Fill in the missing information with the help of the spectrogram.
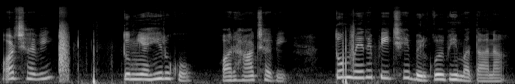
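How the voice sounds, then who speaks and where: A bold young man from a storybook romance, voiced by a woman narrator. He is protective and commanding. He speaks in stern orders and threats and is quick to anger. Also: on the high side, sing-song, background noise. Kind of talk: dramatic storybook narration in Hindi.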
